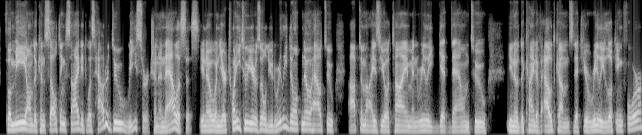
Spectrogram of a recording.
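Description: Speaking at a fairly quick pace with a slight French accent, this man has a medium pitch and ordinary pitch variation. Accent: slight French-tinged English. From Belgium. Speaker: startup finance chief. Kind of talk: interview conversation.

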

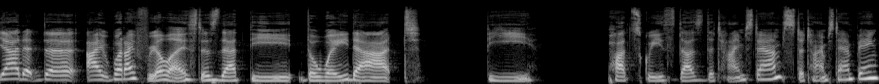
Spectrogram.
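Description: On a very clean recording with a silent background and a dry, close sound with no echo, a woman with vocal fry speaks fairly slowly in a medium pitch with ordinary pitch variation. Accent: non-native. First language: not English. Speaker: podcast co-host. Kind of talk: casual chat.

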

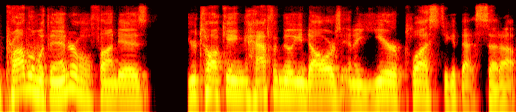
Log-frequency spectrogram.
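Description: This man has an unremarkable speaking voice with an American accent, talking at a fairly quick pace in a fairly high pitch with fairly even intonation. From Texas. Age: 50s. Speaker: company founder. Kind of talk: casual chat.

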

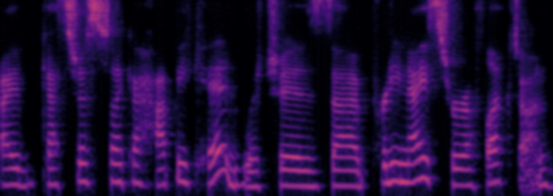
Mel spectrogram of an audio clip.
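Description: In a quiet background, a woman with a Canadian accent and an unremarkable speaking voice talks at a fairly slow pace, her medium pitch showing ordinary variation. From Canada. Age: 30s. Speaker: startup founder and CEO. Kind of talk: interview.

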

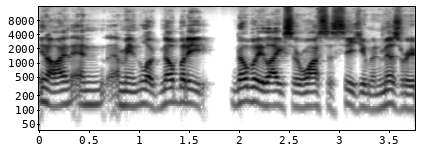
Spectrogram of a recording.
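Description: Against a quiet background, a man with an unremarkable speaking voice talks at a fairly quick pace, keeping a medium pitch and ordinary pitch variation. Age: 60s. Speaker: investment manager. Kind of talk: casual interview conversation.

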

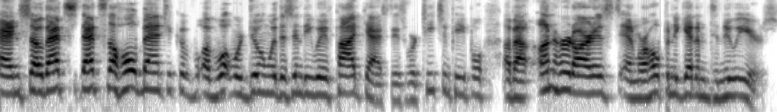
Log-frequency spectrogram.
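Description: A man's raised, projected voice with an American accent, high in pitch with ordinary pitch variation, bright and sharp in tone, at a fairly quick pace, with big swings in loudness over a quiet background. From Connecticut, US. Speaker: podcast host. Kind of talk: casual interview.

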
